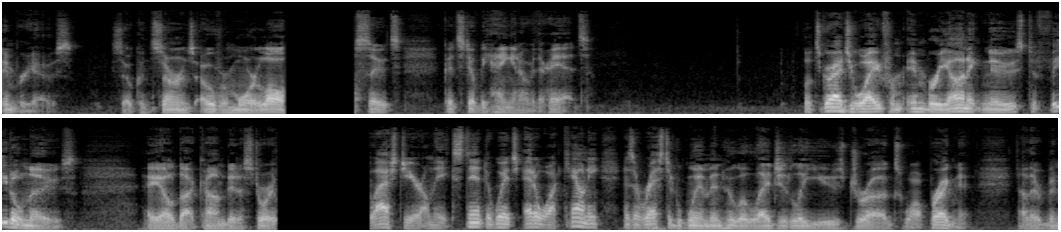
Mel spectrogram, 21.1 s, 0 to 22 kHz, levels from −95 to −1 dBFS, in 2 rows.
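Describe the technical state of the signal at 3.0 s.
At 3.0 s the output is inside a playback stall running from 2.81 to 3.51 s, about 0.7 s of silence. The speech cuts off mid-flow, then resumes. The likely cause is the player running short of data or its thread being blocked.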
